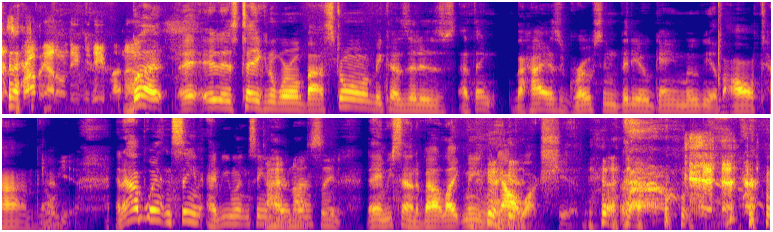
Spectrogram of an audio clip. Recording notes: In this episode of the podcast we try a new recording technique which has brought you the shit quality that no other podcast promises. If you can get past the horrible audio in this podcast then you are truly a fan and we thank you.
